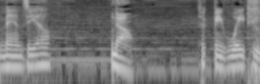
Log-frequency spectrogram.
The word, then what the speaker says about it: Manziel: would be where I land on the Johnny Manziel thing.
